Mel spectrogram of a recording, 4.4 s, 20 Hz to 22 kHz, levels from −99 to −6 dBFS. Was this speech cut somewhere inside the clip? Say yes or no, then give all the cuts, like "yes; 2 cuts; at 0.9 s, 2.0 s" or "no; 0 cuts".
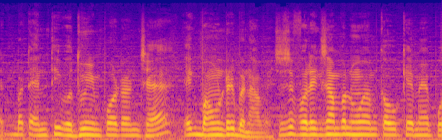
yes; 2 cuts; at 1.7 s, 2.7 s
